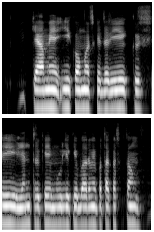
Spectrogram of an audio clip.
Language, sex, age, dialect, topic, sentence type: Hindi, male, 25-30, Marwari Dhudhari, agriculture, question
